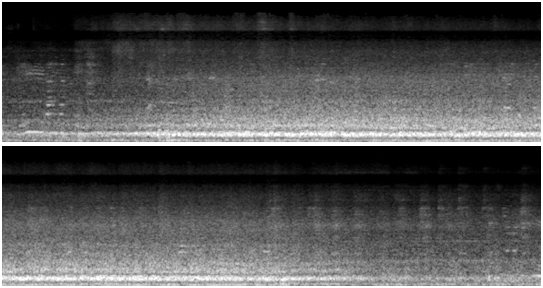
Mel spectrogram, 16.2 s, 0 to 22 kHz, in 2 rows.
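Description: Running noise inside a Nagoya Municipal Subway Higashiyama Line 5050-series car: a steady, dense rumble of wheels and motors. It grows louder about two seconds in, holds, and eases off a little near the end.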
